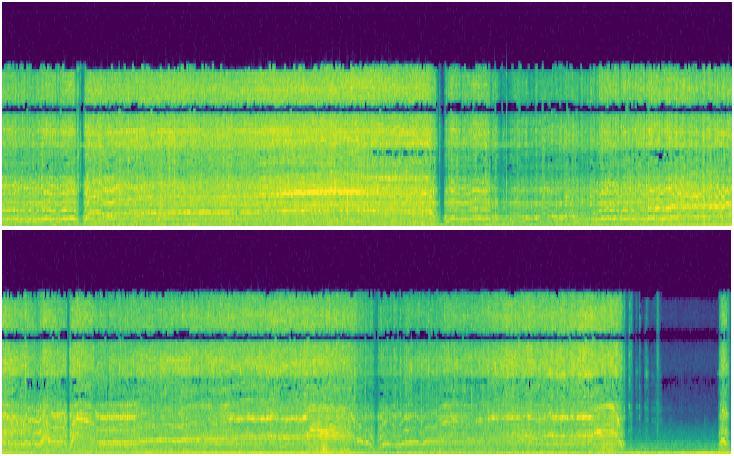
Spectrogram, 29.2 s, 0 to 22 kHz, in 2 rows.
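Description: Electric drive motor and geared drivetrain of a Traxxas TRX-4 Sport RC crawler on tracks whining under throttle, the pitch rising and falling as the speed changes, with a few abrupt breaks.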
